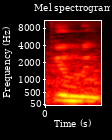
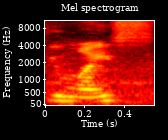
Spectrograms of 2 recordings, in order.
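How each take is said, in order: First: The word ends with an 'ick' sound. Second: The word ends with an 'ice' sound. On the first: "mainly इसको प्यूमिक बोला जाता है" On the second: "कहीं पे इसको प्यूमाइस pronunciation करते हैं"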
